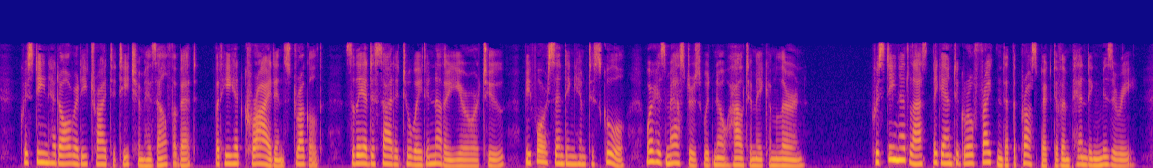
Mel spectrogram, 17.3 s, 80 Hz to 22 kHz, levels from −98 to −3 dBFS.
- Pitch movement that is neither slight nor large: Yes, average, 4.7 semitones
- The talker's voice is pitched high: No, medium, 175 Hz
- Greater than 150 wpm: Yes, average, 185 wpm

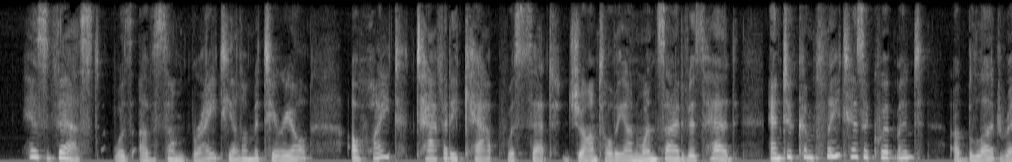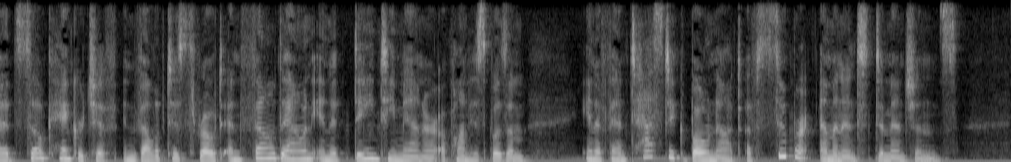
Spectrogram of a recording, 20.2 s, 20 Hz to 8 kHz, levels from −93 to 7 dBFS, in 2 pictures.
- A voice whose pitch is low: No, high, 200 Hz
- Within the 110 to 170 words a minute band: Yes, average, 155 wpm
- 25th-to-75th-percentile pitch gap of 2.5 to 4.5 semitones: No, wide, 5.5 semitones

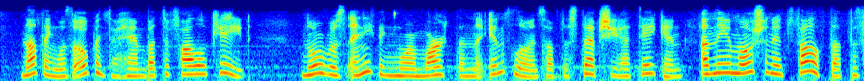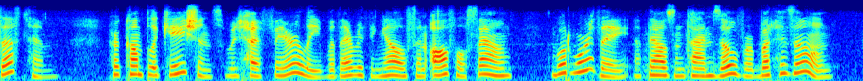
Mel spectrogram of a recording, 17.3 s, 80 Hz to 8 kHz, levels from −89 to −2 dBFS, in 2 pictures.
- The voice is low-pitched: No, high, 235 Hz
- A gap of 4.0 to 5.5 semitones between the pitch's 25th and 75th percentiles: Yes, average, 4.5 semitones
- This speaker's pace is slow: No, average, 175 wpm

